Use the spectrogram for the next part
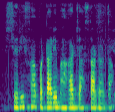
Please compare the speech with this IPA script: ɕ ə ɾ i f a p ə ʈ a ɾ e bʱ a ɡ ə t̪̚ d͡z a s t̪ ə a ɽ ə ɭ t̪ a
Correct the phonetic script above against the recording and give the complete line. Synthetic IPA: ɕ ə ɾ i f a p ə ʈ a ɾ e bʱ a ɡ a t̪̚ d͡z a s t̪ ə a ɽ ə ɭ t̪ a

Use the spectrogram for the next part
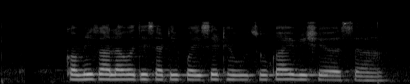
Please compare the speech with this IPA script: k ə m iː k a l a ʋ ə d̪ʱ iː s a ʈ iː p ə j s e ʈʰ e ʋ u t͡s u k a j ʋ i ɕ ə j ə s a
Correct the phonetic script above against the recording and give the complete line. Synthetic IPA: k ə m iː k a l a ʋ ə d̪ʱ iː s a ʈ iː p ə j s e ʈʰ e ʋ u t͡s o k a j ʋ i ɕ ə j ə s a

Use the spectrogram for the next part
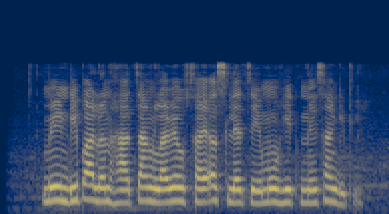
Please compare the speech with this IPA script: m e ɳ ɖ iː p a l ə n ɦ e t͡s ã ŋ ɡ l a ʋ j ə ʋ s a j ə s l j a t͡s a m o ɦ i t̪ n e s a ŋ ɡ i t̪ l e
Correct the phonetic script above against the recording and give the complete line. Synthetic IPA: m e ɳ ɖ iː p a l ə n ɦ a t͡s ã ŋ ɡ l a ʋ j ə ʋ s a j ə s l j a t͡s e m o ɦ i t̪ n e s a ŋ ɡ i t̪ l e

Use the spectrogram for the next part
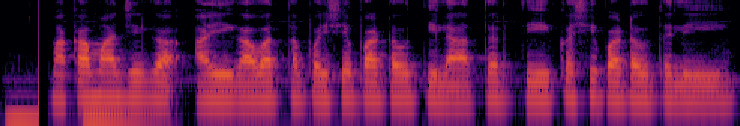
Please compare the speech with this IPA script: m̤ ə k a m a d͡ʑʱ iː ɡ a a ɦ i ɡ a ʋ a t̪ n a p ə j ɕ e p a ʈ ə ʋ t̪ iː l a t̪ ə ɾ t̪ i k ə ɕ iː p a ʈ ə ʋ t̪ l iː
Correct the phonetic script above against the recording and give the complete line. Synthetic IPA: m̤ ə k a m a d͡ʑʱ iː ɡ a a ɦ i ɡ a ʋ a t̪ n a p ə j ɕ e p a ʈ ə ʋ t̪ i l a t̪ ə ɾ t̪ i k ə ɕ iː p a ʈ ə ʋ t̪ l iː

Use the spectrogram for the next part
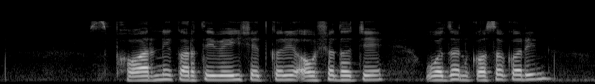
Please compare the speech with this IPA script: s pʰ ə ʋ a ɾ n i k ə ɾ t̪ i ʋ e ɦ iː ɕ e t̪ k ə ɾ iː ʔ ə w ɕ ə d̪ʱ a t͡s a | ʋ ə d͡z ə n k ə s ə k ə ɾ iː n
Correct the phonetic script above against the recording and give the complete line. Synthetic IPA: s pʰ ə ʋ a ɾ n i k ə ɾ t̪ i ʋ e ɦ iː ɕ e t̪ k ə ɾ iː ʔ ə w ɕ ə d̪ʱ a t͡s e | ʋ ə d͡z ə n k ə s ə k ə ɾ iː n

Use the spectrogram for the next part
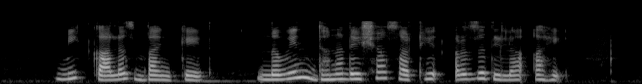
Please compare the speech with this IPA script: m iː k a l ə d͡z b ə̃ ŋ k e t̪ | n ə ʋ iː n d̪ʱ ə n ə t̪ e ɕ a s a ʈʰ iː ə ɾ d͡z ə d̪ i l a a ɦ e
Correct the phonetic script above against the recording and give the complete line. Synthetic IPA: m iː k a l ə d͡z b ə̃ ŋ k e t̪ | n ə ʋ iː n d̪ʱ ə n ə d̪ e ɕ a s a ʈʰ iː ə ɾ d͡z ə d̪ i l a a ɦ e

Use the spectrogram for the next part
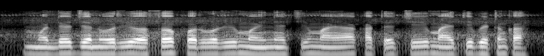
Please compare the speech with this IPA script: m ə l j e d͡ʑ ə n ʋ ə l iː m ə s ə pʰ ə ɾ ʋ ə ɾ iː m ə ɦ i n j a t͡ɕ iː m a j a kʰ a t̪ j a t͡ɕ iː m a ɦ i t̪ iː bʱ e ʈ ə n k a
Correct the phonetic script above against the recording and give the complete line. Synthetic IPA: m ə l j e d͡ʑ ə n ʋ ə ɾ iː ə s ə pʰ ə ɾ ʋ ə ɾ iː m ə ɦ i n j a t͡ɕ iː m a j a kʰ a t̪ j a t͡ɕ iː m a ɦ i t̪ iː bʱ e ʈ ə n k a

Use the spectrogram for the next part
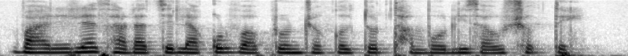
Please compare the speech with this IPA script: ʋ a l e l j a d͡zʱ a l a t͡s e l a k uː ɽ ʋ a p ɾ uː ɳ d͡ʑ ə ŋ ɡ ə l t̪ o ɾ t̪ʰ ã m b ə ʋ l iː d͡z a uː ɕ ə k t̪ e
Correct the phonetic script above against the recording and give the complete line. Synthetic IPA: ʋ a l e l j a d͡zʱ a ɽ a t͡s e l a k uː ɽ ʋ a p ɾ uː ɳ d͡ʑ ə ŋ ɡ ə l t̪ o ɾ t̪ʰ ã m b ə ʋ l iː d͡z a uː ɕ ə k t̪ e

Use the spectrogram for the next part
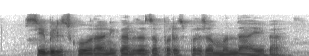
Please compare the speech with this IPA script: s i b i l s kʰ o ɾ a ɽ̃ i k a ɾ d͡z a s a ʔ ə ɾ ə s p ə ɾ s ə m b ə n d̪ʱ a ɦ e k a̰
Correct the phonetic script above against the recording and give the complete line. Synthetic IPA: s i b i l s k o ɾ a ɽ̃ i k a ɾ d͡z a t͡s a p ə ɾ ə s p ə ɾ s ə m b ə n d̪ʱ a ɦ e k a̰

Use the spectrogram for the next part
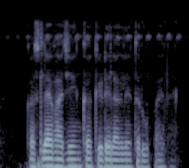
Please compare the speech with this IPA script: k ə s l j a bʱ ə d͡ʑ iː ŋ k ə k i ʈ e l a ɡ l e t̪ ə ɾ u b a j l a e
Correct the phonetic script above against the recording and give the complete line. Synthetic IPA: k ə s l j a bʱ a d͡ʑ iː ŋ k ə k i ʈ e l a ɡ l e t̪ ə ɾ u p a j l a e

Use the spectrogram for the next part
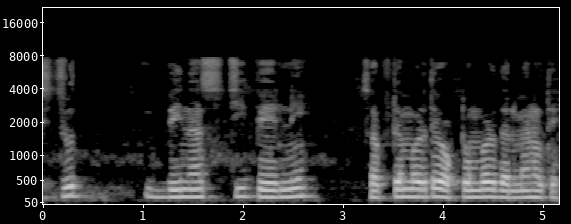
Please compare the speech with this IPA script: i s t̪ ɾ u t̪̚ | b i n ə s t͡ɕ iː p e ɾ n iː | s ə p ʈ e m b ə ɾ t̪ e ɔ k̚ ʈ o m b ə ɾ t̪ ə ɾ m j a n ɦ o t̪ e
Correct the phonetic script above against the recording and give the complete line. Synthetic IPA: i s t̪ ɾ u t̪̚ | b i n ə s t͡ɕ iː p e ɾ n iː | s ə p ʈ e m b ə ɾ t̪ e ɔ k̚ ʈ o m b ə ɾ d̪ ə ɾ m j a n ɦ o t̪ e

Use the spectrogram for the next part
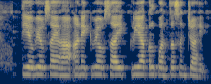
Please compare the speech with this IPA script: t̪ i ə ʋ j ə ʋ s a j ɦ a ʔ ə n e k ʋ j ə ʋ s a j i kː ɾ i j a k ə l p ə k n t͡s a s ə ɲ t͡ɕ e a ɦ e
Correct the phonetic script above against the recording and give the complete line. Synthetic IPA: t̪ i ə ʋ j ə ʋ s a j ɦ a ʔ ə n e k ʋ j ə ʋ s a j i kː ɾ i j a k ə l p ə n t͡s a s ə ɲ t͡ɕ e a ɦ e

